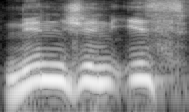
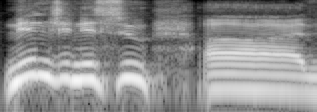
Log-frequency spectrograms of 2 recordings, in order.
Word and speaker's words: Ningen Isu: I don't think you pronounce the ooh at the end of it like you would in English, but I think it's Ningen Isu.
